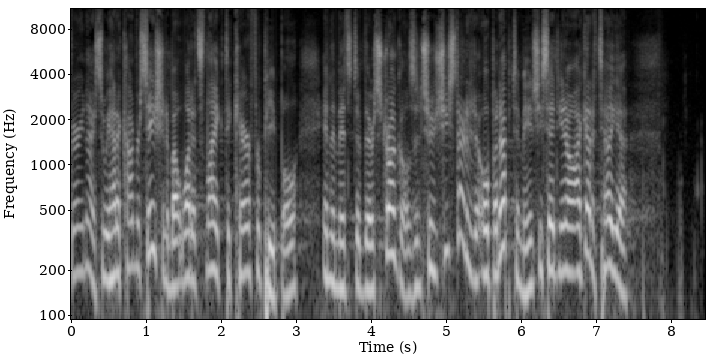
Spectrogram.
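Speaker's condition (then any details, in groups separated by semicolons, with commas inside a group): No condition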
